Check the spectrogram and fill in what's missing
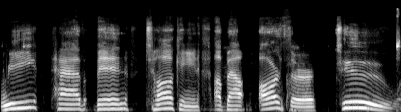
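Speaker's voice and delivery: very slow, deliberate, drawn-out, stretched words. Repeating a point to someone just called stupid, speaking slowly. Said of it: "I'll speak slowly so you can understand".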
